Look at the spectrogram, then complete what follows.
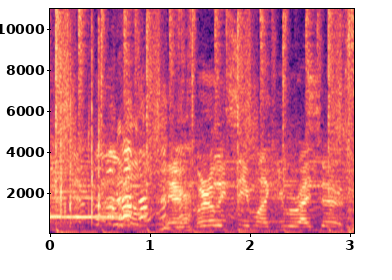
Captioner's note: lively music; family laughs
